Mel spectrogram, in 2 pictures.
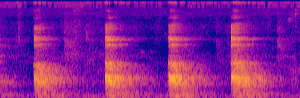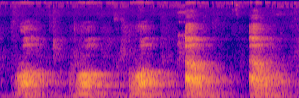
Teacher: Ro itu disembunyikan takrirnya jadi tidak dibaca Ar kita bisa merasakan getaran lidahnya ketika banyak terjadi maka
